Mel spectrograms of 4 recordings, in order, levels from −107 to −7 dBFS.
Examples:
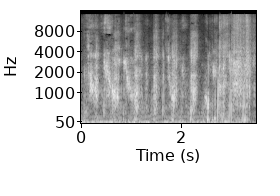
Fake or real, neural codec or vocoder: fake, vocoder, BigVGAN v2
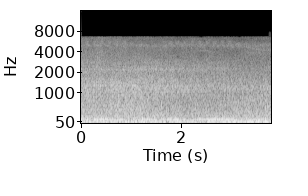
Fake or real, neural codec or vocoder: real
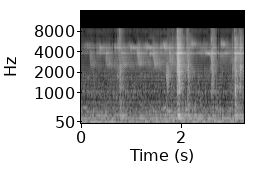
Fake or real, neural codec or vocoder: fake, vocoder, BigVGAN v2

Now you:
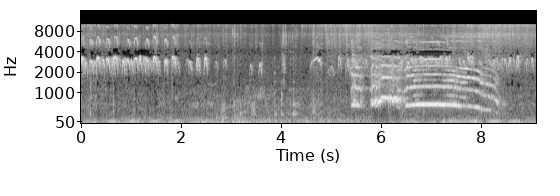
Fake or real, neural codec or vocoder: fake, vocoder, BigVGAN v2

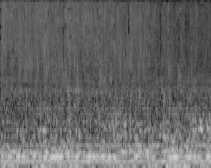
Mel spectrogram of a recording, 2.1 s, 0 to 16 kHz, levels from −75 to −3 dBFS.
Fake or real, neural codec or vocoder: fake, vocoder, BigVGAN v2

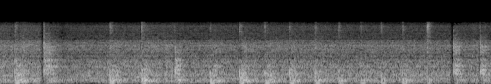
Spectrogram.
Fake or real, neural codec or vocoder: real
